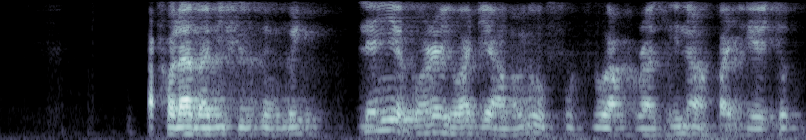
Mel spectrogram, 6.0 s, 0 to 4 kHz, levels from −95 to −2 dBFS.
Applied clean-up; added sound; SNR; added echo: neural mask model DeepFilterNet 3.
